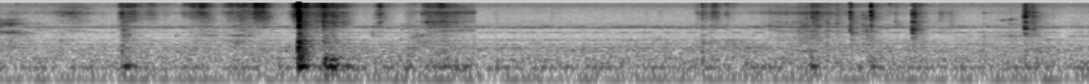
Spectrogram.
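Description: A few soft, scattered taps and light knocks as trading cards are handled and set down on a wooden tabletop, over quiet room tone.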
